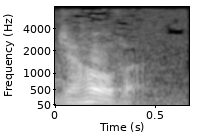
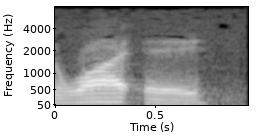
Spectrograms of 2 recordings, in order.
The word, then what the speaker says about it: Yahweh: One thing is certain. Whatever if the pronunciation is, it is not Jehovah. That we can be certain of. It is most likely that you would put in YAHWEH, and thus you have Yahweh.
